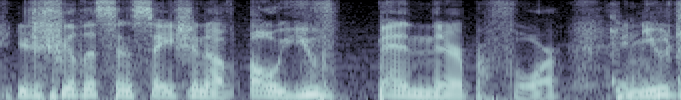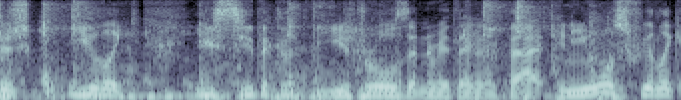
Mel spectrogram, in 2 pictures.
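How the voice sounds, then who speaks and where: A man's voice: medium pitch, noisy background. A man running a tabletop game as game master, narrating in a loose, rambling way full of ums and likes.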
